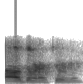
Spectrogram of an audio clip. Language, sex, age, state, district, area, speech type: Telugu, male, 18-30, Andhra Pradesh, Anantapur, urban, conversation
